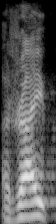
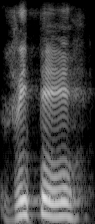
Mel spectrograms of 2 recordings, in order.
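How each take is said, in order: First: The word is pronounced with English sounds. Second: The word is pronounced with Finnish sounds. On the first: "if it's pronounced the English way" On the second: "if it's pronounced the Finnish way"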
